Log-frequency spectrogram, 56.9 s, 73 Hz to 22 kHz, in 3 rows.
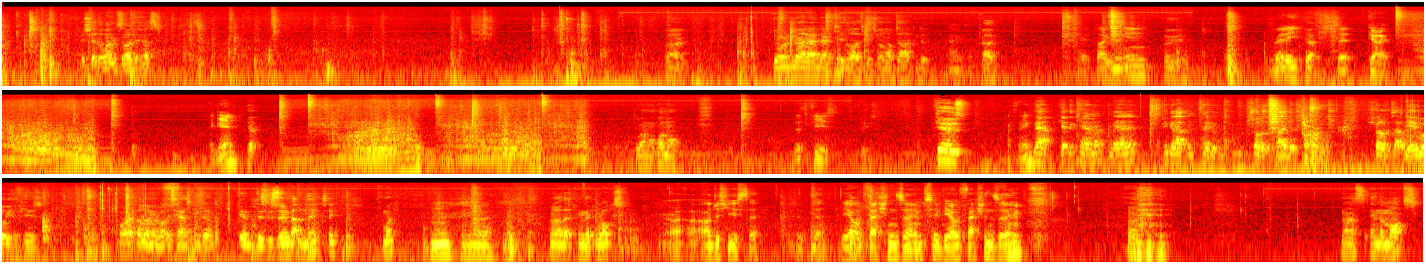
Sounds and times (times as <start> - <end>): Speech: 1.0 - 2.2, 8.8 - 9.2, 10.3 - 13.3, 14.3 - 15.9, 16.9 - 18.6, 27.4 - 28.0, 29.5 - 30.6, 31.4 - 38.6, 39.5 - 43.2, 45.2 - 51.6, 55.8 - 56.8.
